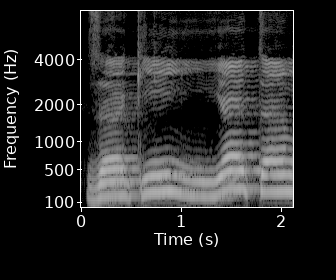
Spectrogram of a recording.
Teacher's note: tam itu iqlab, berubah menjadi suara huruf mim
